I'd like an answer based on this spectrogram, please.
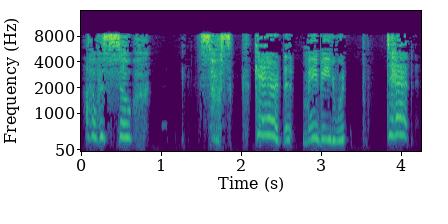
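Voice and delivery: high, halting crying voice; frightened girl breaking down; tearful. A narrator's reading. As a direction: sob it out in broken pieces. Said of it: "Alex felt the splash of tears".

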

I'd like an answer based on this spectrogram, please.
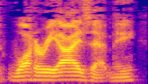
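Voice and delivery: usual speaking voice

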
